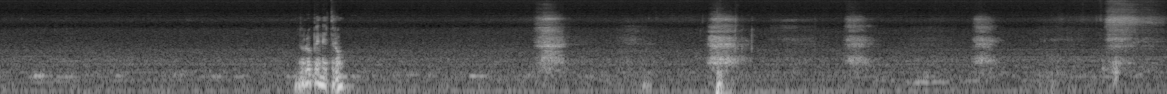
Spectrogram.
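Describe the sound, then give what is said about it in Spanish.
Labored, struggling breathing: several rasping snorts and strained inhales come in irregular bursts, with a thick cluster early and then single heavy breaths at uneven intervals over a faint hiss. “Estoy... Me está costando respirar.”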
